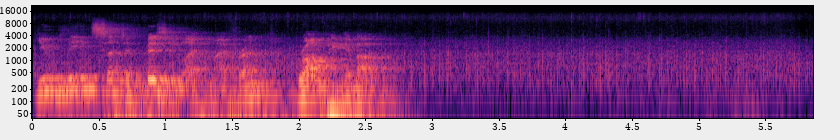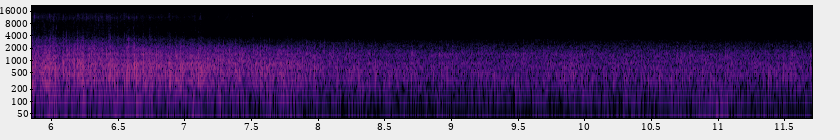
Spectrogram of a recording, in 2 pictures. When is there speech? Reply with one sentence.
The speech can be heard from 0.0 to 2.6 s.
